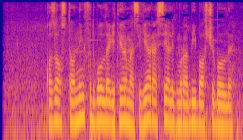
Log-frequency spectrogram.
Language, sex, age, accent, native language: Uzbek, male, 18-24, Andijon, Uzbek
